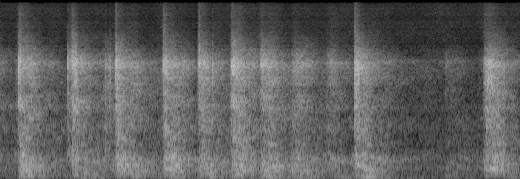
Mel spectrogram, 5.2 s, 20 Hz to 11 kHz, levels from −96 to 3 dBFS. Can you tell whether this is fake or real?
fake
